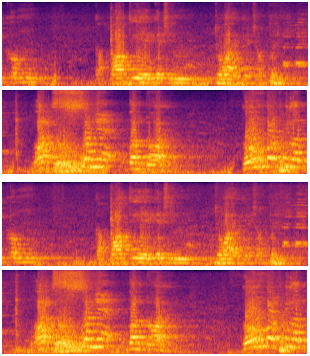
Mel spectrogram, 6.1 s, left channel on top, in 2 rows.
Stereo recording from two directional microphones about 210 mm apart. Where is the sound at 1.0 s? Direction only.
45° left (ahead or behind).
